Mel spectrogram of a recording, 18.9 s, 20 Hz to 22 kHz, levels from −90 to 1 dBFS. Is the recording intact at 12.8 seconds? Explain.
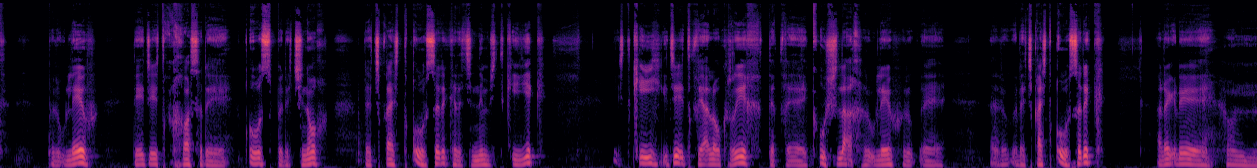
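Yes, the speech at 12.8 seconds plays through intact, with no dropout, click or other fault at that moment.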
